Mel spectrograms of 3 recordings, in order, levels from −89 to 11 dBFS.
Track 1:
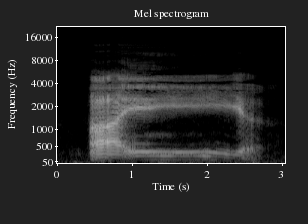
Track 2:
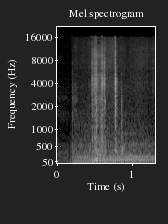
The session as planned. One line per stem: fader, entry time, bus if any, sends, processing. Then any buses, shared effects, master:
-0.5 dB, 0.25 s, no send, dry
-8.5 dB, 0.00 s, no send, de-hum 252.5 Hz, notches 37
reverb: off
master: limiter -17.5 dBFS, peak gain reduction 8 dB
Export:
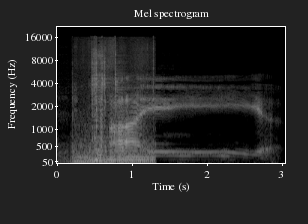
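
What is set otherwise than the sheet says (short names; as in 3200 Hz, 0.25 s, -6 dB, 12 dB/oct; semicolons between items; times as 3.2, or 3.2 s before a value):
stem 1 -0.5 dB -> -11.0 dB; stem 2 -8.5 dB -> -2.0 dB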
